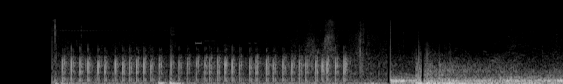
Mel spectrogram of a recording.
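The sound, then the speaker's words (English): An airstrike on the war's front line near the town of Kobani: a rapid, even train of sharp pulses gives way suddenly to a heavy, deep, sustained rumbling blast. “Just a mile or two down the road, an airstrike.”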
